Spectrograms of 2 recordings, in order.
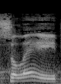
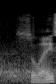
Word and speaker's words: Sale: Duran still standing on third base now with 2 outs as Josh Soleil digs in. Soleil spelled like sail, S-A-L-E.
